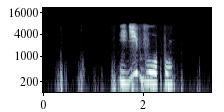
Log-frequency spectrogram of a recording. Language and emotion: Russian, angry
